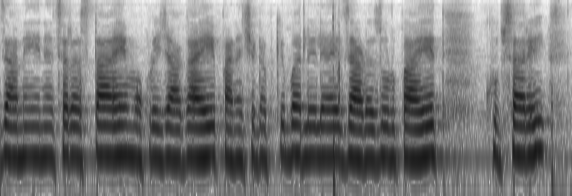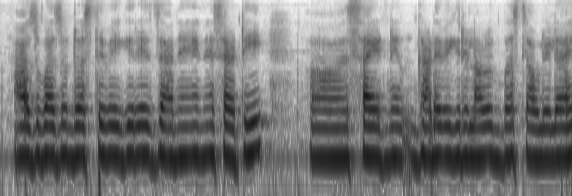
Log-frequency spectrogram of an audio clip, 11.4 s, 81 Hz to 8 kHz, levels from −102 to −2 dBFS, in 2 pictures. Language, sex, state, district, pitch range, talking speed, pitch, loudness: Marathi, female, Maharashtra, Chandrapur, 200-210 Hz, 150 wpm, 205 Hz, -21 LUFS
